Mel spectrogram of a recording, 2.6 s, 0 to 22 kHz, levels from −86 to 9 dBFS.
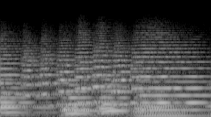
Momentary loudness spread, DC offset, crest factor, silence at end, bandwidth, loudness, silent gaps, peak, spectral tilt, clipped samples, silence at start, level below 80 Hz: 6 LU; under 0.1%; 14 dB; 0 s; 10.5 kHz; -21 LUFS; none; -8 dBFS; -6 dB/octave; under 0.1%; 0 s; -36 dBFS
